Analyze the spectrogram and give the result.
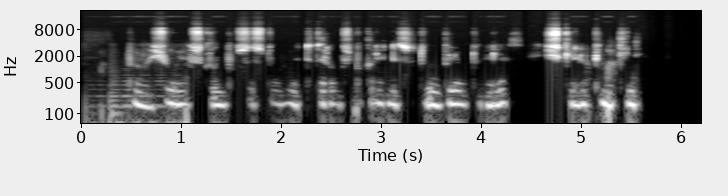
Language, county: Lithuanian, Marijampolė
